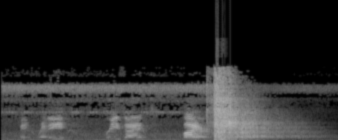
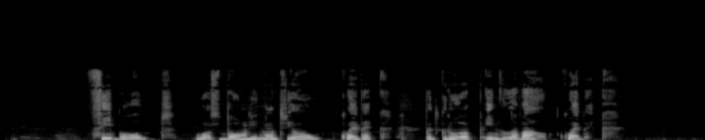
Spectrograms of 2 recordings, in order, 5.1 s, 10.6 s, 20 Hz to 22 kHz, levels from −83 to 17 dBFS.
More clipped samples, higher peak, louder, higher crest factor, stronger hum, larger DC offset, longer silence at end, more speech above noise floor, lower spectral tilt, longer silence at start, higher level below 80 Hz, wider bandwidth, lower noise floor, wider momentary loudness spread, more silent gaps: neither; first, 0 dBFS vs -4 dBFS; first, -14 LUFS vs -21 LUFS; about the same, 18 dB vs 18 dB; neither; neither; second, 0.25 s vs 1.5 s; second, 21 dB vs 52 dB; second, 0.5 dB/octave vs -6 dB/octave; second, 0 s vs 1.4 s; first, -44 dBFS vs -76 dBFS; first, 16 kHz vs 11.5 kHz; second, -41 dBFS vs -72 dBFS; first, 21 LU vs 16 LU; neither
